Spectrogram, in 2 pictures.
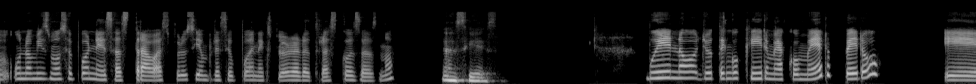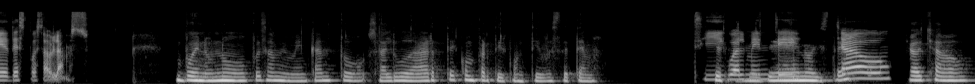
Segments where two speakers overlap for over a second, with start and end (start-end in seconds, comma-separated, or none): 16.9-18.4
